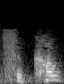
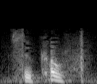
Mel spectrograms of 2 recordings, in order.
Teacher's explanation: in Hebrew, the H is not usually pronounced, the TH is a T sound · Shown in: first take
